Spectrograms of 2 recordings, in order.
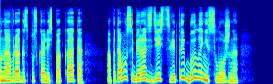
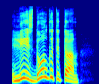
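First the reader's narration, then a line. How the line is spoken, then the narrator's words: Distant shout. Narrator (Russian): крикнул с дороги Василий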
